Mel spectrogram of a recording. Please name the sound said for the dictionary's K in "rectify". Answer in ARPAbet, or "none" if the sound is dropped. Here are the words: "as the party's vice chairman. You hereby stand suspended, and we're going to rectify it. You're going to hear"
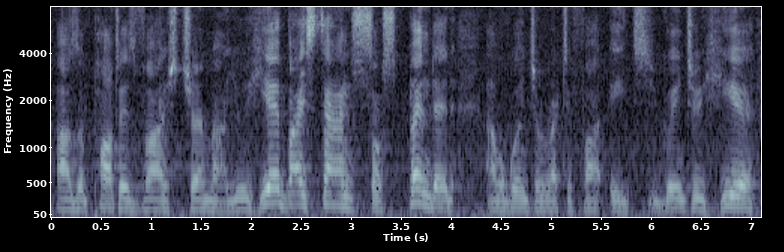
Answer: none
